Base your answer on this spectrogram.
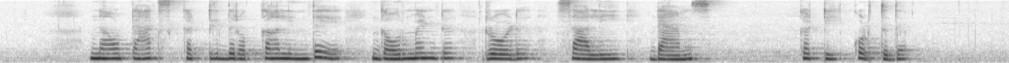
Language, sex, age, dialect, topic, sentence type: Kannada, female, 18-24, Northeastern, banking, statement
